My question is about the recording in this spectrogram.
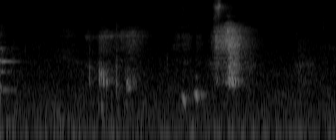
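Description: A baby's soft breaths and small vocal sounds at a toy microphone: faint snatches about a second in, two brief low sounds past the middle, then one louder breathy puff.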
